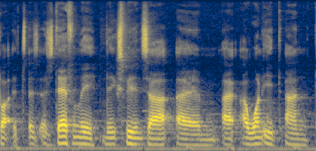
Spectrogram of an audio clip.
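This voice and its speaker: Music plays behind a man speaking with a Scottish accent. His pitch is medium and his intonation fairly even. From Edinburgh, Scotland. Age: 20s. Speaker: hair transplant patient. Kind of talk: patient testimonial interview answer. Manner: hesitant, casual.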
